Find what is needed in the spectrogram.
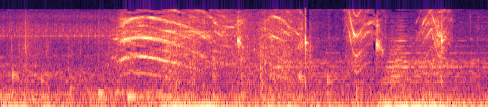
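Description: A run of high, rising-and-falling chirps and squeaks from an eyeball-shaped Gorgonite toy creature, a film creature sound effect, starting about half a second in.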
